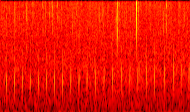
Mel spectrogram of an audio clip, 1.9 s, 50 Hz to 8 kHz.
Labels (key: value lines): label: biophony, rattle
recorder: SoundTrap 500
